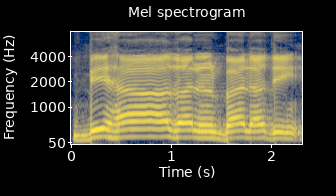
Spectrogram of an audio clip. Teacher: کھڑا زبر کو 1 الف کے برابر کھینچ کر پڑھیں گے۔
